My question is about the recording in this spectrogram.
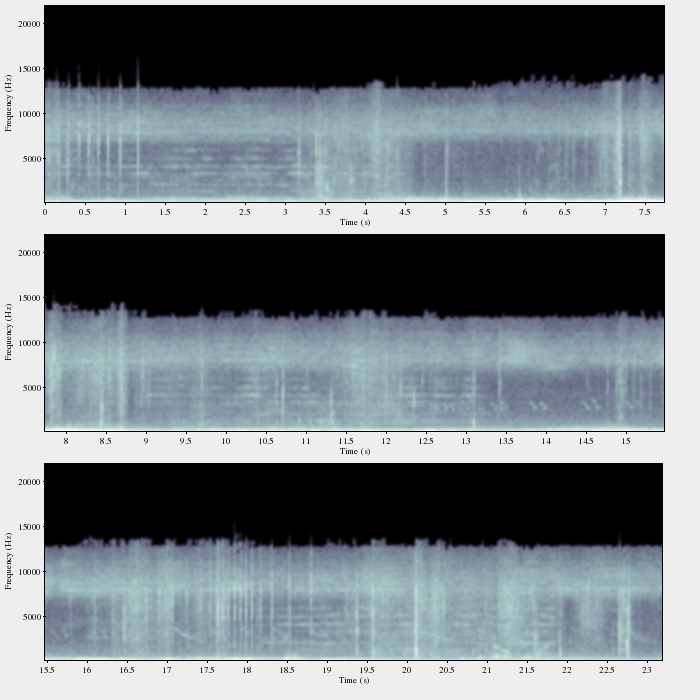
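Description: Wind buffeting the microphone: a low rumble with no clear pitch that swells strongly about five to nine seconds in, with a few faint clicks over it.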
